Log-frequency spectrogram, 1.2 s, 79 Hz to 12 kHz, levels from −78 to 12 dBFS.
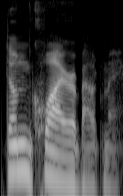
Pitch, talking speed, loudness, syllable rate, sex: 110 Hz, 195 wpm, -17 LUFS, 6.6 syllables/s, male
